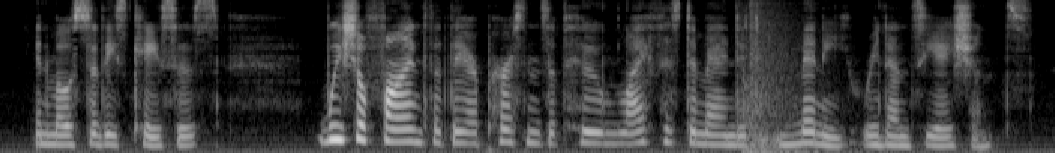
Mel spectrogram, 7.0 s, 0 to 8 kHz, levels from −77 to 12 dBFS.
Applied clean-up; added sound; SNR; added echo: none; Slam / Wood; 19 dB; none.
